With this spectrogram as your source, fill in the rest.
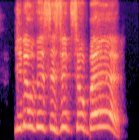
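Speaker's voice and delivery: very high, blaring, obnoxiously loud voice. Retelling a silent bus scene from a cartoon: obnoxiously loud Bulkhead voice. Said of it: "an obnoxiously loud voice".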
